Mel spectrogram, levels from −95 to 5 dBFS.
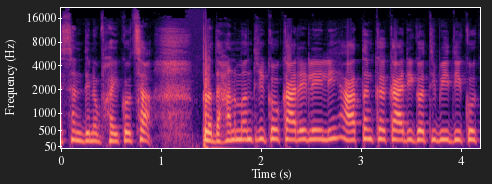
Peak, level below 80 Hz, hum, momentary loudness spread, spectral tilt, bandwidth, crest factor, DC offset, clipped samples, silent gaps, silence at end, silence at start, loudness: -4 dBFS; -50 dBFS; none; 4 LU; -4.5 dB/octave; 18.5 kHz; 14 dB; under 0.1%; under 0.1%; none; 0 s; 0 s; -18 LUFS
